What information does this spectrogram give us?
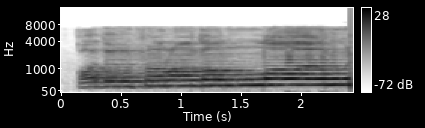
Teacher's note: قد فرض اللہ میں قاف پر ہے، دال باریک ہے، دال ساکن پہ قلقلہ ہے. قد فرض میں تینوں زبریں ہیں، فا را جلدی ادا کریں گے، را پر پڑھیں گے، ضاد کو لام اسم جلالہ سے ملانا ہے.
